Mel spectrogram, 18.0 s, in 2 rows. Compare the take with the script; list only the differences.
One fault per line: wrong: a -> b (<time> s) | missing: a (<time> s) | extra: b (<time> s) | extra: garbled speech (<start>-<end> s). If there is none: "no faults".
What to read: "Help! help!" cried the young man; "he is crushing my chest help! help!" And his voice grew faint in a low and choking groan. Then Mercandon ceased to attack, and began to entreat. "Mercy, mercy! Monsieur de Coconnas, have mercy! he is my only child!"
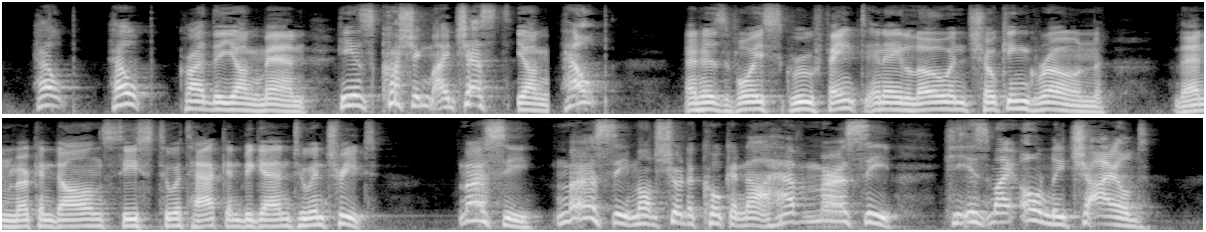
wrong: help -> young (3.8 s)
